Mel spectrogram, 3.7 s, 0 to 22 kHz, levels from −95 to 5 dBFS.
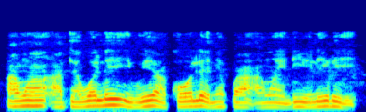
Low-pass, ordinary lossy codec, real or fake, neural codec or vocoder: none; none; real; none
